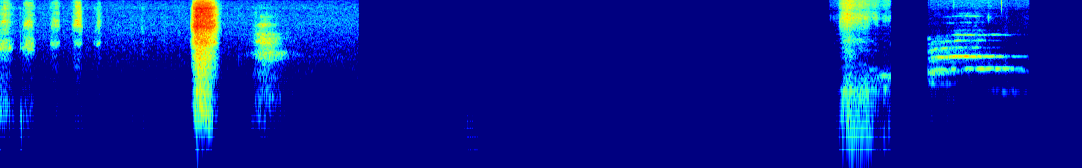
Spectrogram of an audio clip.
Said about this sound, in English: I've heard a really loud meow. And I'm like, is my cat here? Is she in the ceiling? She's not allowed inside.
